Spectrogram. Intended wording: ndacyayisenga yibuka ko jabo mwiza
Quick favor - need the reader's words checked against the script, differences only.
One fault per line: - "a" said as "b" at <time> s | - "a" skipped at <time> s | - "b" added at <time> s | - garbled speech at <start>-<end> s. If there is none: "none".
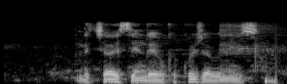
none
